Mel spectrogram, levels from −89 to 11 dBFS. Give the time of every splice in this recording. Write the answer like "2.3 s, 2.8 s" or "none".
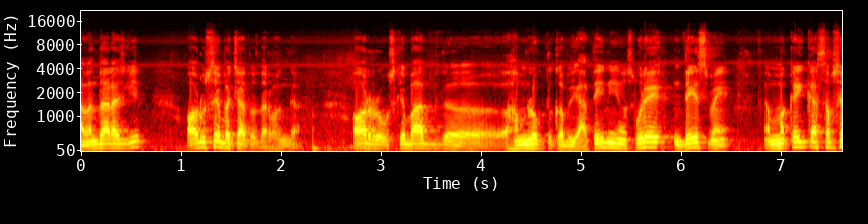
5.5 s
